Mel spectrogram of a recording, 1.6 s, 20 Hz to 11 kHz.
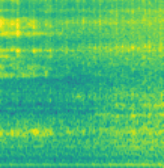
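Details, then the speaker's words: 1966 Ford Galaxie 500 V8 idling with a low steady rumble and a quick, uneven ticking puff from bad exhaust manifold leaks. "We got some bad exhaust leaks up on the manifolds. Sure you can hear that."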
